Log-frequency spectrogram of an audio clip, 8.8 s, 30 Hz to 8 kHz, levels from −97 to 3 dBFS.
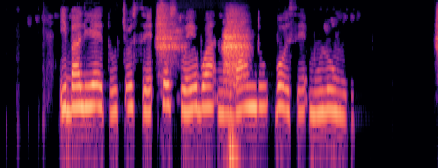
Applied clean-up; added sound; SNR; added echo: classical method spectral subtraction.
